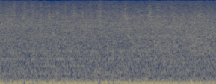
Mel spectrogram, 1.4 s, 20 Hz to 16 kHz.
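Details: Series 1 Jaguar E-Type straight-six after complete ignition system overhaul, timing light confirming timing bang on: smooth, even low idle with steady beat and no misses, knocks or ticks; normal healthy idle.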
